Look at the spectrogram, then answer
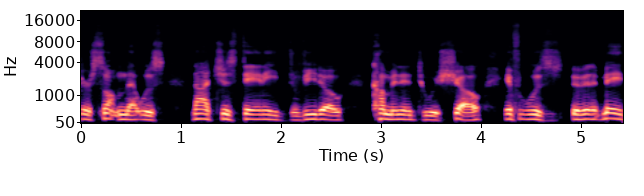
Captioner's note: none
